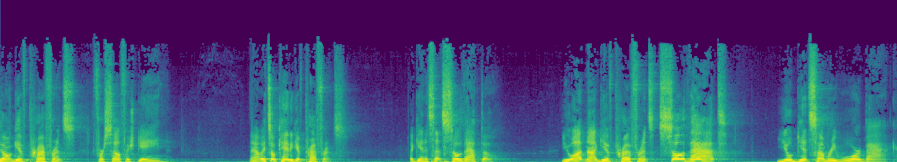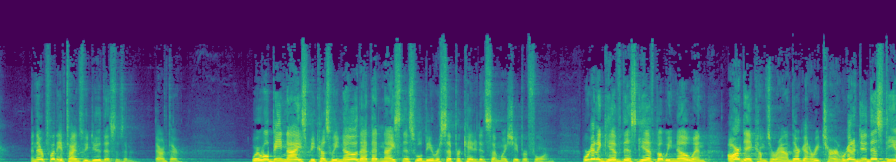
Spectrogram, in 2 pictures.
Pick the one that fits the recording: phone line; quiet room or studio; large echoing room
large echoing room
